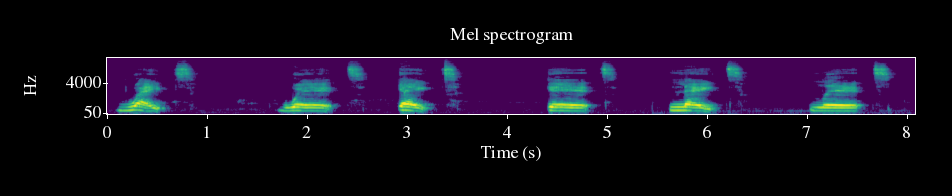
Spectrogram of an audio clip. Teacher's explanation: the diphthong eɪ changes to the monophthong eː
